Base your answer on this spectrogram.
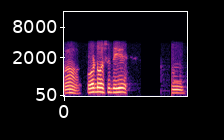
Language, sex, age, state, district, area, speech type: Tamil, male, 45-60, Tamil Nadu, Krishnagiri, rural, conversation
